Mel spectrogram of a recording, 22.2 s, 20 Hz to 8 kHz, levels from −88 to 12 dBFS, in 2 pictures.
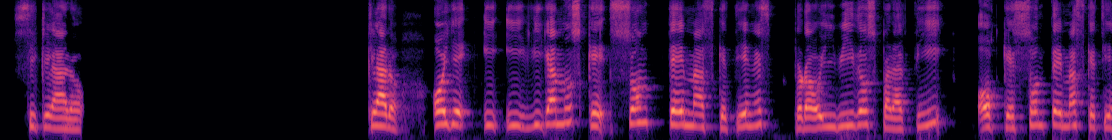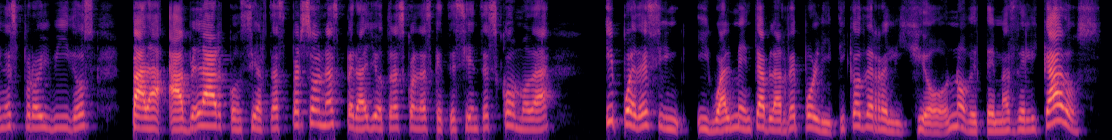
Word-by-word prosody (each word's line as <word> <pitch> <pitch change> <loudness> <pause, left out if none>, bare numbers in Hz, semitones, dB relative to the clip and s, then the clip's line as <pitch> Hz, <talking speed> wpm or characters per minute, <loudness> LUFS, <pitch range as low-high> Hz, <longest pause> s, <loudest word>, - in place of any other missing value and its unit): Sí, 225 -2 -8
claro. 185 -5 -1 2.9
Claro, 225 -7 +6 0.3
oye, 250 -1 +4
y 240 0 -8
y 235 -2 -5
digamos 260 +6 +1
que 230 -1 0
son 280 +4 -1
temas 235 -5 +3
que 200 -2 -4
tienes 230 +5 -3 0.2
prohibidos 220 +6 +1
para 180 -2 -2
ti 280 - -7 0.2
o 215 +1 +3
que 205 -2 -2
son 240 +5 -4
temas 235 -1 -1
que 215 - -3
tienes 210 +1 -6
prohibidos 205 +1 -5 0.3
para 190 0 +8
hablar 220 +6 +6
con 175 -5 -6
ciertas 190 +2 -5
personas, 245 +2 -2
pero 195 -3 0
hay 195 +2 0
otras 200 +1 -5
con - - -3
las 185 0 -5
que 180 - -8
te 175 - -10
sientes 195 +3 -7
cómoda 175 -7 -2 0.5
y 310 - -3
puedes 240 -5 +2
i-igualmente 180 +1 -2
hablar 170 -5 +1
de 200 +4 -5
política 190 0 -3
o - - -2
de 215 -2 0
religión 140 - -3
o 205 - 0
de 150 -1 -3
temas 155 +2 -4
delicados. 180 - +3
210 Hz, 130 wpm, -22 LUFS, 185-240 Hz, 2.9 s, para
